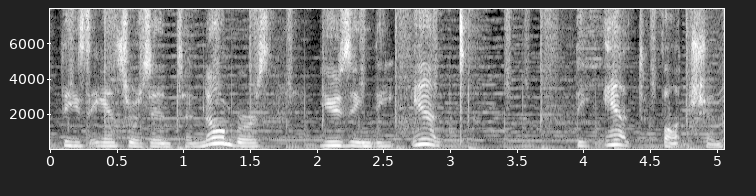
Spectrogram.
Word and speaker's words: int: You'll store their answers as variables, and then you'll convert these answers into numbers using the int function, pronounced int, like the word hint. It's short for integer.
